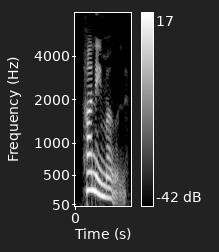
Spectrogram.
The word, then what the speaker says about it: honeymoon: the stress on honeymoon there are three syllables in honeymoon with a stress on the first syllable honeymoon this content word is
